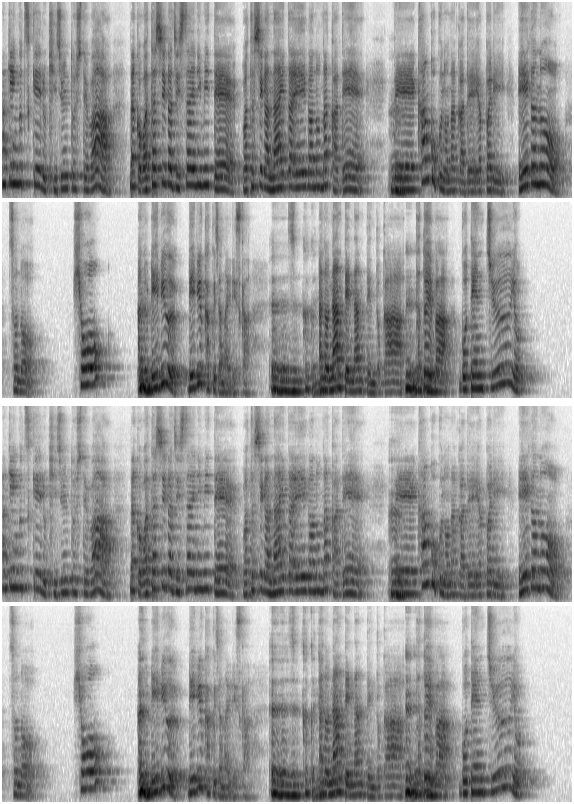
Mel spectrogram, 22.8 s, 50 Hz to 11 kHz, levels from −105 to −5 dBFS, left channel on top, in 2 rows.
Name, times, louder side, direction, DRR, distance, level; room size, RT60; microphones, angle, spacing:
voice 1, 0.0-2.2 2.6-7.2 7.8-10.1 10.3-11.2 11.6-12.0 12.8-13.5 14.1-16.4 17.7-19.5 19.8-21.8, left 4 dB, 45° left, 0.7 m, -23 dB
voice 2, 16.8-17.9 19.5-20.1, right 1 dB, 55° right, 1.4 m, -17 dB
12.5 x 4.1 x 4.7 m
head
